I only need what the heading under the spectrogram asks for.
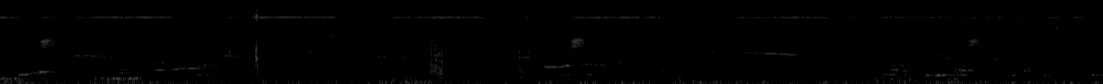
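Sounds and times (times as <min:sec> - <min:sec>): bird chirps and calls: 0:00.0 - 0:01.6, 0:05.5 - 0:06.4, 0:07.2 - 0:11.0.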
